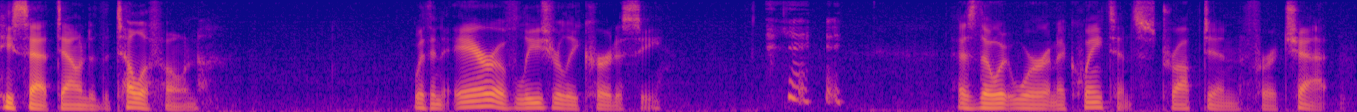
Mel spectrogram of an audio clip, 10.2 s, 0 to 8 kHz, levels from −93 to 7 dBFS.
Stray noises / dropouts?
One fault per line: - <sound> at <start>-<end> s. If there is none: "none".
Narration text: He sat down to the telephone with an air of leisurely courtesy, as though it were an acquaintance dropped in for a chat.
- laugh at 5.7-6.4 s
